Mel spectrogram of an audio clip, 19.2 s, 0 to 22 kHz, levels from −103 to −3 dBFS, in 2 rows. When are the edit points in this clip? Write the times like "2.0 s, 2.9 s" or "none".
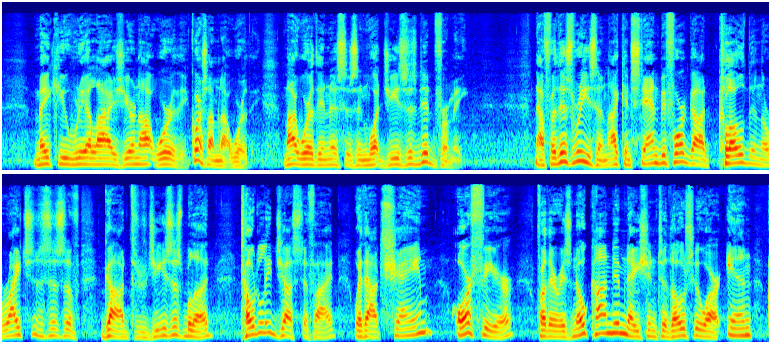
8.8 s, 16.2 s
